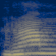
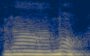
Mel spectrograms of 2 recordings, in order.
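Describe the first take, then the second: First: The final short vowel is dropped. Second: The final short vowel is fully pronounced. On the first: The speaker calls it wrong. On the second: The speaker calls it right.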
